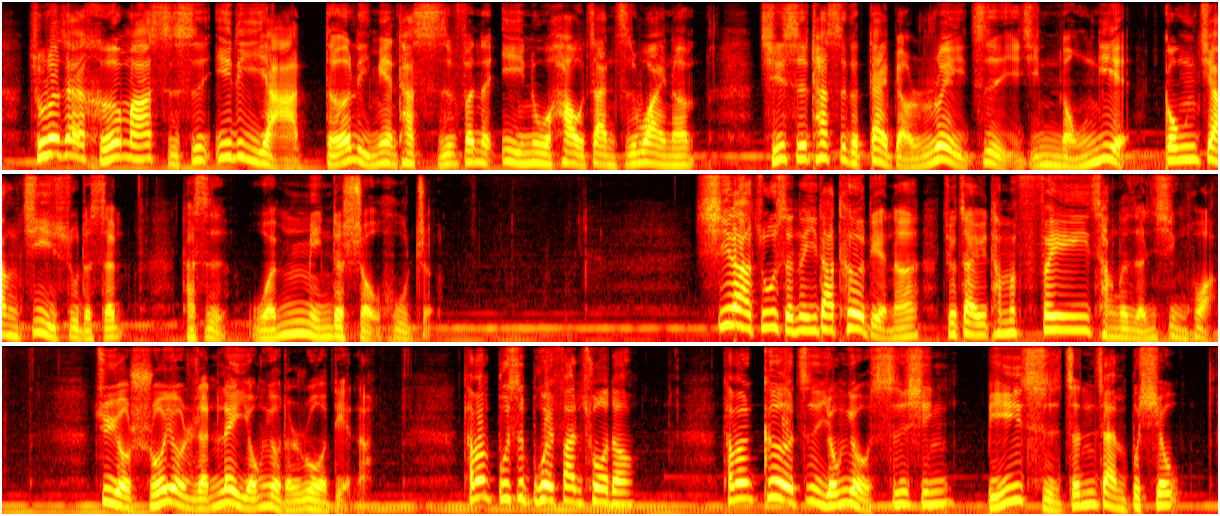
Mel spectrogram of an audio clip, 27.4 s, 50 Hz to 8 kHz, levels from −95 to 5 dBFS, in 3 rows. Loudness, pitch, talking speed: -18 LUFS, 145 Hz, 240 characters per minute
